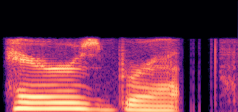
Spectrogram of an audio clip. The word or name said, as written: hairsbreadth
